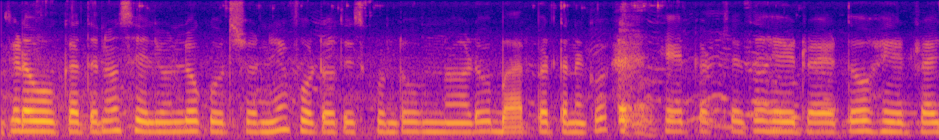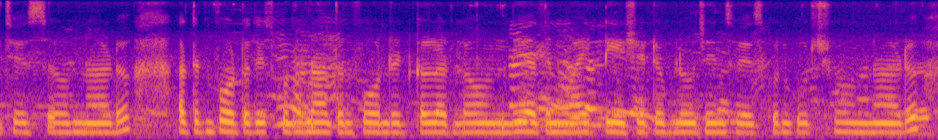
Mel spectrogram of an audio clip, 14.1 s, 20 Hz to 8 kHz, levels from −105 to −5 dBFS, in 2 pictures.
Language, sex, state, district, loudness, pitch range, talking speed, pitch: Telugu, female, Andhra Pradesh, Srikakulam, -29 LUFS, 195-210 Hz, 165 wpm, 200 Hz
